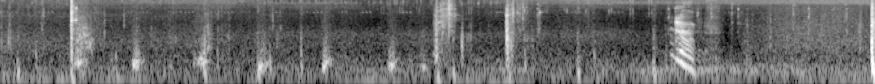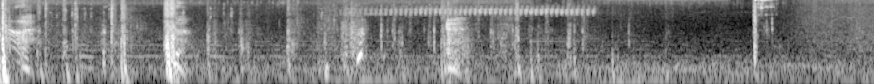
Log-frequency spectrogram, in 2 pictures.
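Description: Footsteps scuff and tap on stone and dirt.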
